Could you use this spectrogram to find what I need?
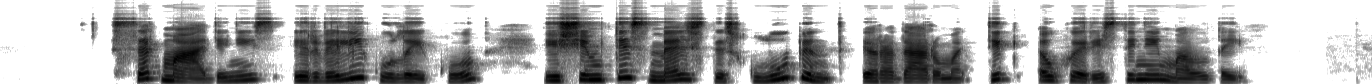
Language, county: Lithuanian, Kaunas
